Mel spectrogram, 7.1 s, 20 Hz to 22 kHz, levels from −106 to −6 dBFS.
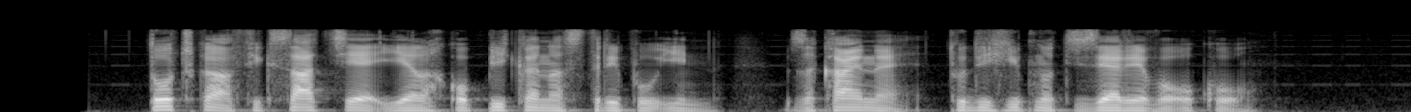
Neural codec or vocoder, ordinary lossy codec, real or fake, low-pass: none; none; real; 7.2 kHz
